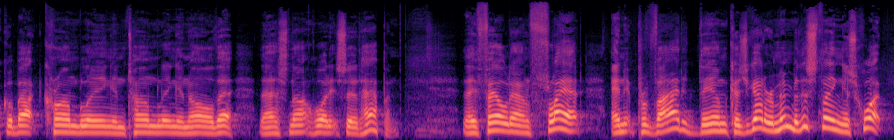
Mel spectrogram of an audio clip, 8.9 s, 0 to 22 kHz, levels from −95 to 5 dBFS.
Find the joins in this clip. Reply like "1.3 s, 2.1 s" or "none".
none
